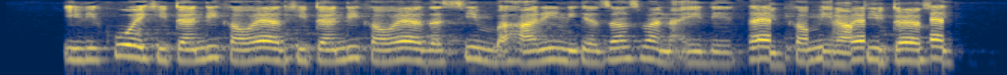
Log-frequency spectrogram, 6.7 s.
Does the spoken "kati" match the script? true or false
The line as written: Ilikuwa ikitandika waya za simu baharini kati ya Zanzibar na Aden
false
